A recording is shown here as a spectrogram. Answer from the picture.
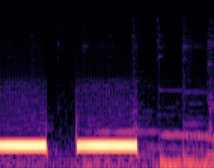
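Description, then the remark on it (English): An outgoing phone call to a flatmate rings out with a steady, fairly loud double-burst ringback tone: two matching beeps with a short gap between them, followed by quieter line noise and faint background sounds. “Let's phone my flatmate.”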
